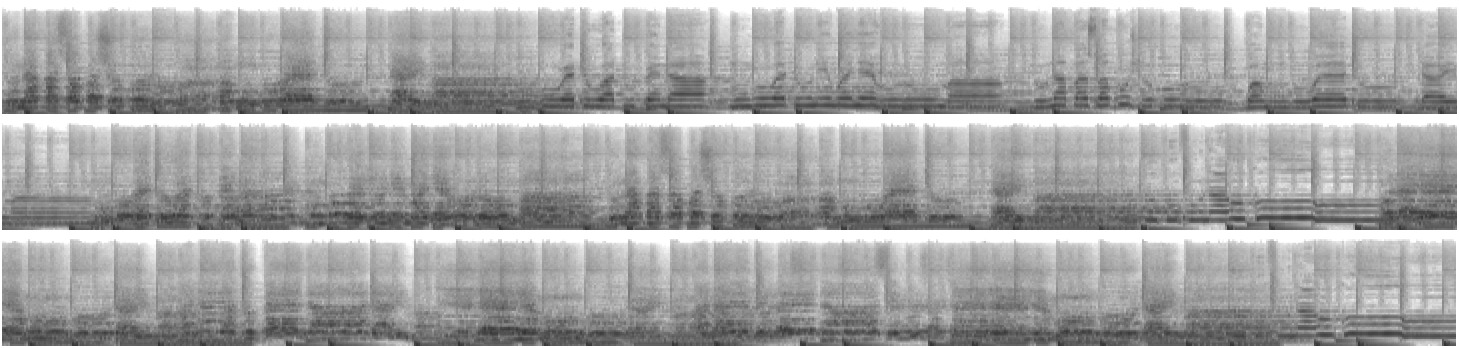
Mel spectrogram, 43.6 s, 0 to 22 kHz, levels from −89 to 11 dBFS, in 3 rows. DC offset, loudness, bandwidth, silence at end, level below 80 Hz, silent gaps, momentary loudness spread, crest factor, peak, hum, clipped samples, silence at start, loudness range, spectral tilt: under 0.1%; -22 LUFS; 17.5 kHz; 0 s; -28 dBFS; none; 6 LU; 14 dB; -6 dBFS; none; under 0.1%; 0 s; 4 LU; -5.5 dB/octave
